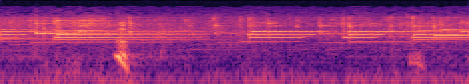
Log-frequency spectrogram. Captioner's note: chuckles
